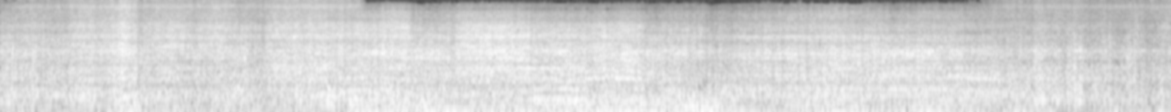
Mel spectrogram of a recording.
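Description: A modified Talaria Sting electric dirt bike being ridden off-road. Its drive whine rises and falls with speed over a steady rush of noise.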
